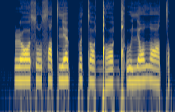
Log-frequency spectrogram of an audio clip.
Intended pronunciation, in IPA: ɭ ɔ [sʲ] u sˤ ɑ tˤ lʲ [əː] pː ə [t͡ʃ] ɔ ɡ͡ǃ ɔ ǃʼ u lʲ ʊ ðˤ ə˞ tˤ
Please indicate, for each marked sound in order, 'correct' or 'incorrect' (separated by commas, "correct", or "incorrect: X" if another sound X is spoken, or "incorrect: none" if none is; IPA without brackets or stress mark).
incorrect: s, incorrect: ə, incorrect: t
